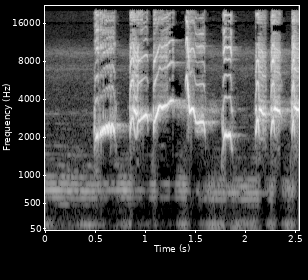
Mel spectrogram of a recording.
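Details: Lure recording of orange-headed thrush song meant to provoke idle birds into singing: rapid, sharp whistled and trilled phrases in quick succession, high and bright, over a faint low hum at the start.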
